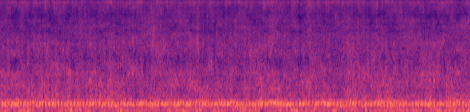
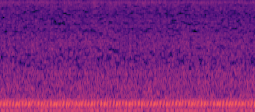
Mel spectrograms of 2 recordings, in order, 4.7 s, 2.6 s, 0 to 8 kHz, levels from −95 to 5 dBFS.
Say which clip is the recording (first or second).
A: second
